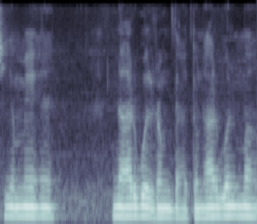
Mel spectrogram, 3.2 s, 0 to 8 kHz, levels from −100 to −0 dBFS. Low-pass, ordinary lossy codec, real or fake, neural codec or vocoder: 7.2 kHz; none; real; none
